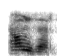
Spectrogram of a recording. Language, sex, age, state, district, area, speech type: Telugu, male, 45-60, Andhra Pradesh, Chittoor, urban, conversation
